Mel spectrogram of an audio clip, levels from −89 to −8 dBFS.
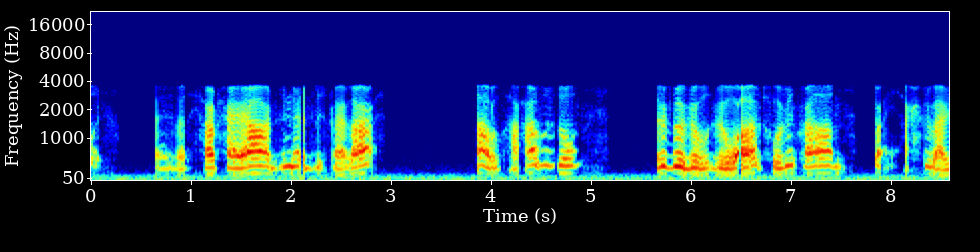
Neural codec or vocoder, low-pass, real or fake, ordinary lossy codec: autoencoder, 22.05 kHz, a latent of 192 numbers a frame, VITS, trained on many speakers; 3.6 kHz; fake; none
